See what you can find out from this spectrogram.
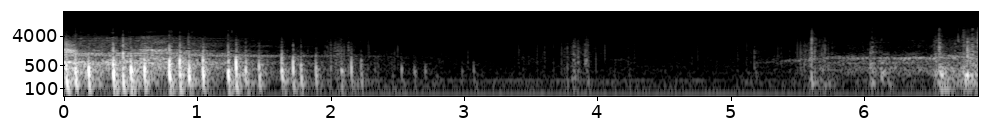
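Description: Horse hooves clip-clop in a quick, steady rhythm during a January sleet storm on the way into Washington, loud at first, then fading to a quiet rumble before the hoofbeats pick up again toward the end.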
